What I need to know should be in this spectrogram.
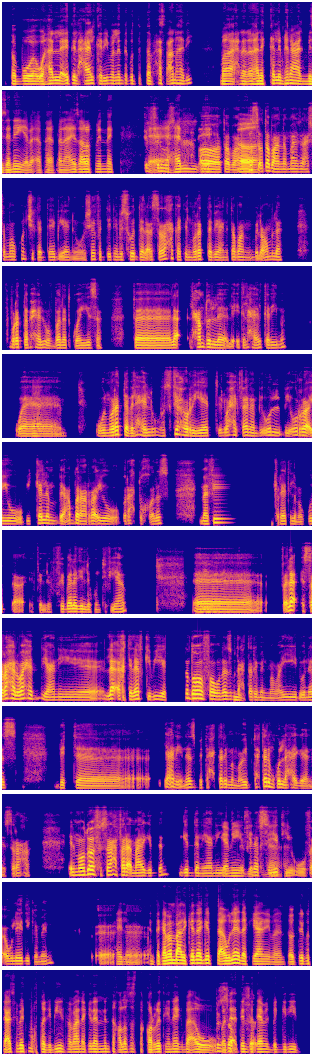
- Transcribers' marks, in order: tapping; unintelligible speech
- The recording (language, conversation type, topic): Arabic, podcast, ازاي ظبطت ميزانيتك في فترة انتقالك؟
